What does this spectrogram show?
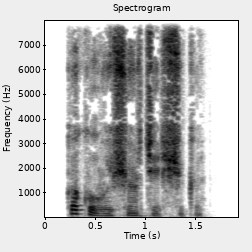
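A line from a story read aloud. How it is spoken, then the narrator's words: Gentle explanation. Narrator (Russian): Рыковский мягко пояснил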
